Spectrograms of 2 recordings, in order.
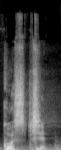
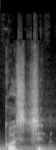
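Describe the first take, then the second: Both takes have the same delivery.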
